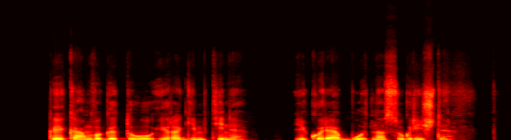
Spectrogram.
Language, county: Lithuanian, Kaunas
